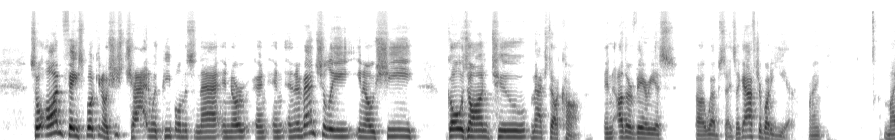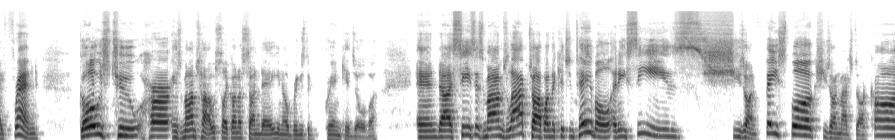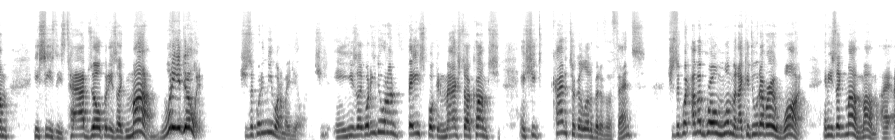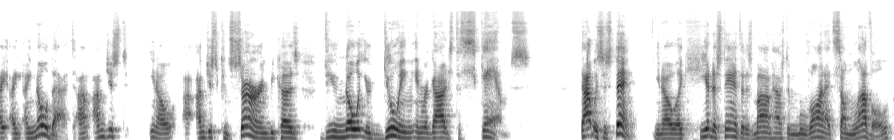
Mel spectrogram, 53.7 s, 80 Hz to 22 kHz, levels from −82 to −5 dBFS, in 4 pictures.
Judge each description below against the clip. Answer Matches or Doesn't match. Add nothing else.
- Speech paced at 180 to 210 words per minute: Matches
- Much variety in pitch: Matches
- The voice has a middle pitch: Matches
